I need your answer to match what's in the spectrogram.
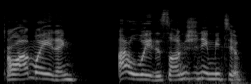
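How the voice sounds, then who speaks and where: High bright woman wincing through hot sauce. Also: fast. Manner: dry, wincing remarks about the pain. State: eyes watering from spicy food. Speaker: stream co-host. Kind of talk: casual live-stream chat.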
